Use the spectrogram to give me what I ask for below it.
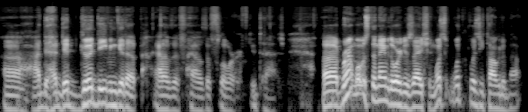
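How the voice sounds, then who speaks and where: A man's voice: mid-range voice, expressive, fast talker, a little mellow. An older man with a drawl spins rambling, folksy stories, leaning on plenty of "uh"s as he goes. His voice is captured up close and dry, with no room echo at all. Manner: folksy storytelling with frequent uh fillers. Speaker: podcast host reading viewer questions. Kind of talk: casual chat.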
